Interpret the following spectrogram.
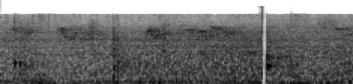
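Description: A tennis ball struck by rackets and bouncing on a hard court during a rally: several short, sharp pocks about half a second apart, over a steady low rumble of wind and handling noise on the microphone.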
